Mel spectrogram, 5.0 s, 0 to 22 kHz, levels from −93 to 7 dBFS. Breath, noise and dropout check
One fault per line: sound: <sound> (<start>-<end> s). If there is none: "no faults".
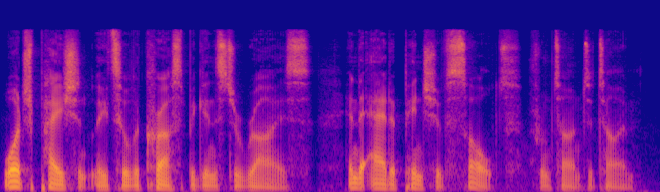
no faults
